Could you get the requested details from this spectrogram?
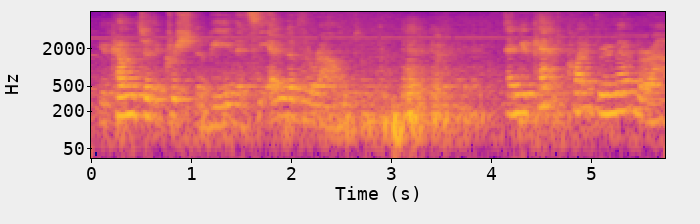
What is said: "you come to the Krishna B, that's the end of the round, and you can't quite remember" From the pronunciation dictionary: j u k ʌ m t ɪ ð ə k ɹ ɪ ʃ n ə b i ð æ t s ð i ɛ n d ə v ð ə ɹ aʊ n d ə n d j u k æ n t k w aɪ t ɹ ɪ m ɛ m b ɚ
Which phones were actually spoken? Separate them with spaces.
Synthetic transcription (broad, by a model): j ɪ k ʌ m t ɪ ð ə k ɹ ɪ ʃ n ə b i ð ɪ t s ð i ɛ n d ə v ð ə ɹ aʊ n d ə n j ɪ k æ n k w aɪ t ɹ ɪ m ɛ m b ɚ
